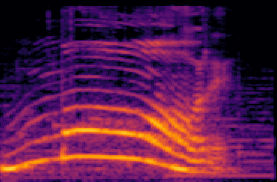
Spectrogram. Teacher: молодці перший склад наголошений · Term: наголошений склад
